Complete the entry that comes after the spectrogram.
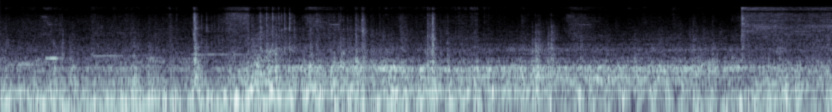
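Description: Running noise of the Hokutosei sleeper train heard from inside its carriages: a steady low rumble and rattle with several sharp clicks along the way, and a brief hiss near the end.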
